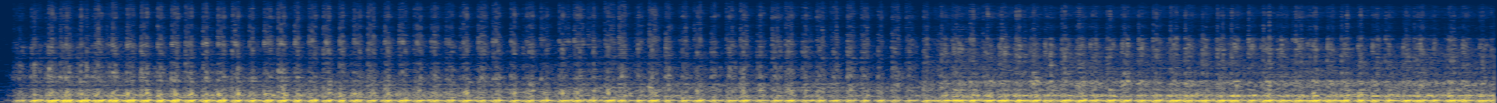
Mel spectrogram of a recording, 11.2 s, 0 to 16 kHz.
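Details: C8 Corvette LT V8, reassembled with an aftermarket cam and bolt-ons before dyno testing: a deep idle with a loping, choppy beat that stays steady and even, a healthy engine with an aggressive cam.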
